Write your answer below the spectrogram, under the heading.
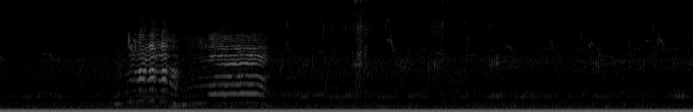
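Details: A desi goat at a goat farm gives a pair of wavering, harmonic bleats back to back around the second mark, then quieter distant bleats and steady low hum fill the rest.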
